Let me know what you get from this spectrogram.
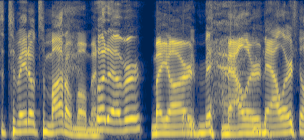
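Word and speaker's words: Maillard: in an experiment right you get a mallard reaction oh my yard ah come on it was funny not pronounced mallard though on paper that joke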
